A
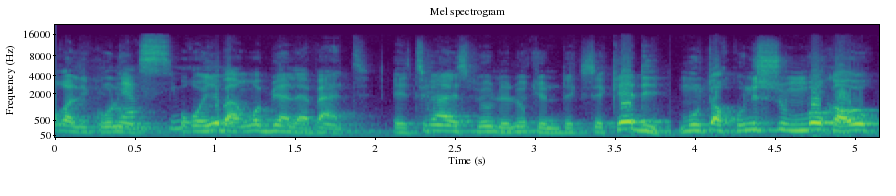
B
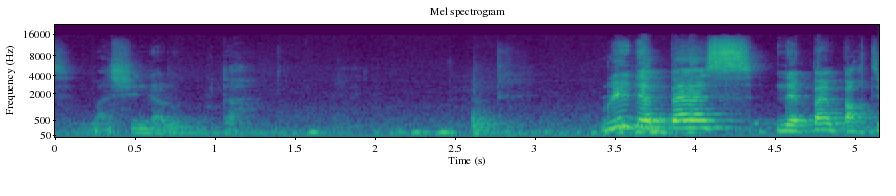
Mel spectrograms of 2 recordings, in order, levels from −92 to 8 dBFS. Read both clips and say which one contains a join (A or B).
A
